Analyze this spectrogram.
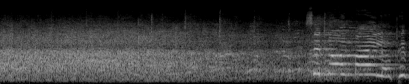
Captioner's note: audience laughs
